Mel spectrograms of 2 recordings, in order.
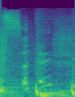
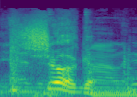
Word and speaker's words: Suge: Isn't it Sudge? – She said Serge Knight. – I said Sudge. – Suge. – It is? – Yeah, like sugar. Suge.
